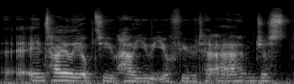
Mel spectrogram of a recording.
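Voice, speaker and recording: A man's voice: a little high, level tone, a little fast, sharp tone, slight background noise. A man playing a servile, nervous vampire's thrall in a roleplay audio drama, stammering and deferential. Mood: nervous, apologetic. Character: servile, nervous male vampire's thrall, bitterly eager to please.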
